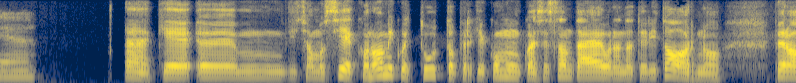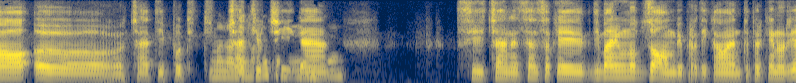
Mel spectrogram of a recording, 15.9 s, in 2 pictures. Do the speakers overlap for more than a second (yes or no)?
yes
